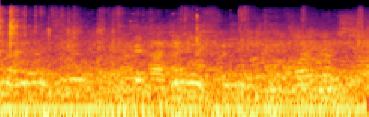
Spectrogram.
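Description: Background chatter of people talking at moderate level, with a single sharp click right at the start.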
